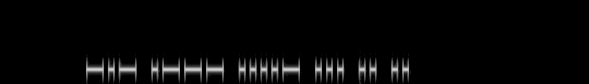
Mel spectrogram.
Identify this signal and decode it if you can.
Morse code, heard as a keyed tone, about 22 wpm, 700 Hz. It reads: KJ4SII
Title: USA Call Signs - 6 Characters - Repeated 2x - 22wpm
